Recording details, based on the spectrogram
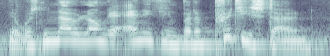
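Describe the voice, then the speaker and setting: An older man narrating a children's bedtime story as an expressive storybook reader. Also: on the high side, a little fast, slight background noise.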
